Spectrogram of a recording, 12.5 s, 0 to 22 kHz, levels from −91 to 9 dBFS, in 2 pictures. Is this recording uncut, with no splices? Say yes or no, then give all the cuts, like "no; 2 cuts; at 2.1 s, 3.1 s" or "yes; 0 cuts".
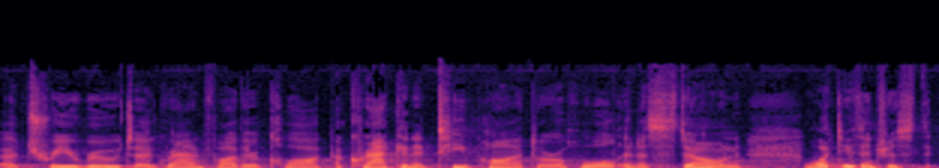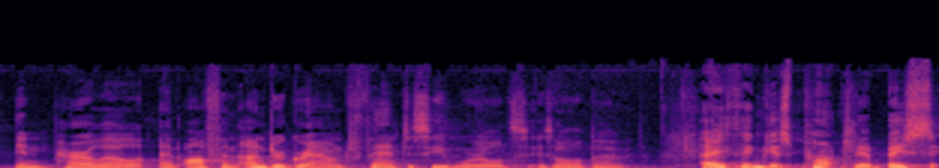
no; 5 cuts; at 2.2 s, 5.3 s, 5.7 s, 9.8 s, 10.9 s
